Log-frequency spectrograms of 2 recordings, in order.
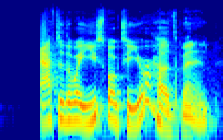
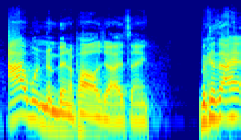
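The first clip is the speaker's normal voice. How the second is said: usual speaking voice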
